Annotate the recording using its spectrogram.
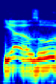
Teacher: তো এখানে দেখুন, জ হরফের উপরে পেশ আছে। তো এই পেশওয়ালা জটি তাসদিদওয়ালা নুনের সাথে 3 সেকেন্ড পরিমাণ গুন্নাহ করে পড়ব। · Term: ওয়াজিব গুন্নাহ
